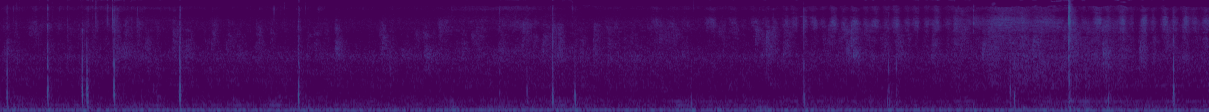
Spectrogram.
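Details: Calico cat Stella purrs as she is petted, looking happy. Unbroken low rumbling drone, overlaid with frequent light taps and scratchy rustling from fingers stroking her fur.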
